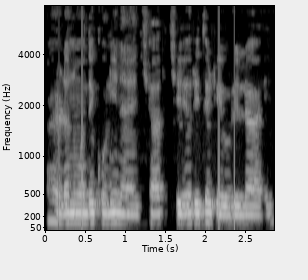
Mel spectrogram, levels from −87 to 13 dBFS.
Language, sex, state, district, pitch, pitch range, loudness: Marathi, male, Maharashtra, Nagpur, 120 Hz, 115-125 Hz, -18 LUFS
